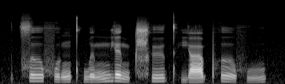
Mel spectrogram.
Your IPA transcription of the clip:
t͡s ɤ˥ f ɤ˧˥ ŋ t̪ʰ w ə˧˥ n m j ɛ˥˩ n ʈ͡ʂʰ ɻ̩˥ t̪ʰ j ä˧˥ pʰ ɤ˥˩ f u˧˥

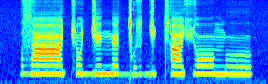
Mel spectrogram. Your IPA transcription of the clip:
z aː c ɔ ɟ e ŋ ɛ ɡ͡ǀ ʊ z ɟ i cʰ a ç ɔː ŋ ʊː

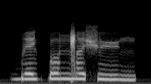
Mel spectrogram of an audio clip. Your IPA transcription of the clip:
b e lʲ k͡p o ŋ͡ǁ ə ʃ y ŋ

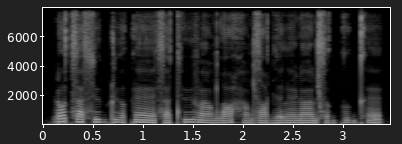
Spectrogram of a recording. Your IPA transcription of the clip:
ɽ ʌ t͡s a s y ɡ ʈ y ɐ̯ k ɛ̃ː s a tʰ y β ãː ɖ ðˤ a h ã ɖ zˤ e ɡ ɾ ɛ l ɛ̃ː ɽ ãː ɖ s ʌ ɡ k ɯ ɡ kʰ ɛ̃

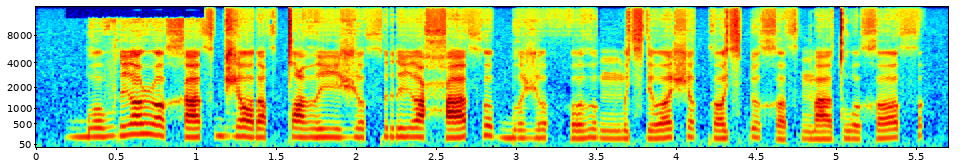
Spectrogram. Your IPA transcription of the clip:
ɡ͡b o v ɾ i ɐ̯ ɹ ʌ x a θ d͡ʒ ʌ ɾ ʌ θ tˤ ʌ ð i ʒ ʊ θ r i ɐ̯ ħ a θ o ɡ͡b ʊ ʒ ʊ h ʊ ð ʊ ŋ͡m ʊ sʲ ɾ o ɐ̯ ʃ ʌ k ʌ sʲ ɗ ʊ x ʌ θ ŋ͡m a ɐ̯ t w ʊ x ʌ θ

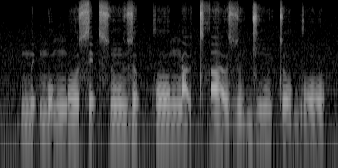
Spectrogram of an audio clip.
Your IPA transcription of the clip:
m ɪ˦ ʔ m o̰˦˨ ŋ o˨ sʰ ɪ˦ ʔ s ũ˦ z ʊ˦ ʔ k o˦ ŋ a̰˦˨ ʊ̯ tʰ a˨ ʊ̯ z ṵ˦˨ d͡ʑ ũ˦ t o̰˦˨ ɡ o˨

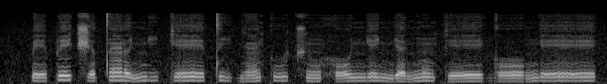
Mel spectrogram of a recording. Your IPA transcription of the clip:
k͡p e˨ p e˦ t͡ʃ ə˨ t ɛ̃˦ ɾ ə˨ ɲ i˦ k eː˦ t i˦˨ ɡ ɛ̃˨˦ k u˦ t͡ʃ ũ˨ h o˨˦ ɲ e˦ ɲ ɛ˨ ŋ ũ˦ k eː˨˦ ɡ oː˧ ŋ eː˦

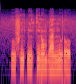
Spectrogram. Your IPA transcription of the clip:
u˧ f ĩ˧ k͡p ĩ˨ t ĩ˧ ɾ ɔ̃˧ b a˨ n u˨ ɾ o˨

